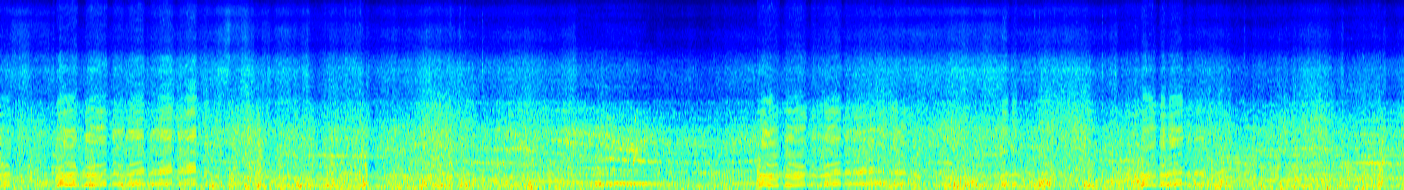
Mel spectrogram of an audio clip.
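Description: Quad ATV engine running at road speed. Its pitch climbs and drops several times as it revs through the gears, over steady wind rush on the microphone.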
